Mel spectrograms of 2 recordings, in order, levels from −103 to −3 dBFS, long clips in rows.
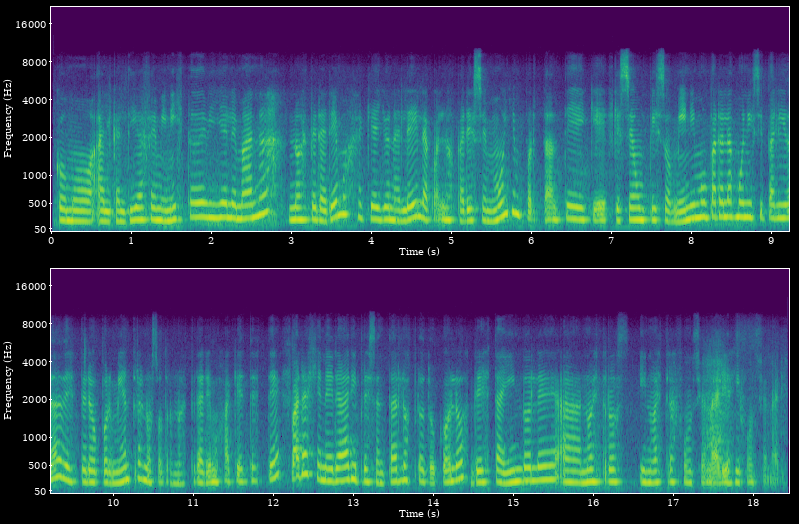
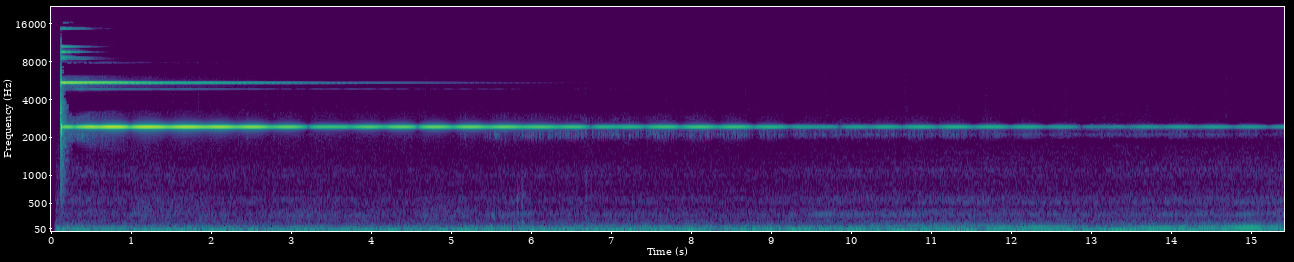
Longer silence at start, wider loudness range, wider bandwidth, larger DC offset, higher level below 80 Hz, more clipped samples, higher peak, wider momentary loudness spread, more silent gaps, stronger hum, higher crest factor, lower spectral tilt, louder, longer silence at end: about the same, 0.05 s vs 0.1 s; second, 3 LU vs 26 LU; second, 9.2 kHz vs 16 kHz; neither; about the same, -58 dBFS vs -60 dBFS; neither; first, -4 dBFS vs -8 dBFS; second, 7 LU vs 27 LU; neither; neither; second, 14 dB vs 20 dB; first, -7 dB/octave vs 3.5 dB/octave; first, -19 LUFS vs -23 LUFS; second, 0.15 s vs 0.3 s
